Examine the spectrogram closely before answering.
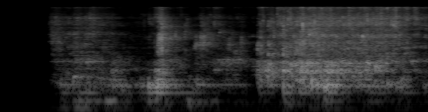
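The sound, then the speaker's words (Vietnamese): A toilet flushing after its push button is pressed: rushing water starts abruptly, swells in a brief surge, then breaks into a louder, steady swirling rush that carries on to the end, with no voices. “Bắt đầu em sẽ bấm nút xả này các bác xem nhá.”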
